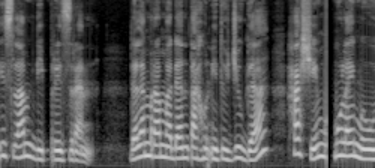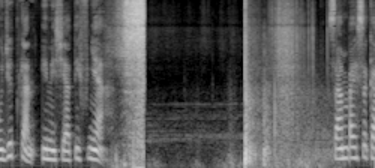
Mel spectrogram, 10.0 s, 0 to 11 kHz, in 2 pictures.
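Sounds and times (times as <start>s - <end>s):
speech: 0.0s - 6.8s, 9.5s - 10.0s
fireworks launched into the sky and bursting at sunset: 6.5s - 7.0s, 8.0s - 9.5s.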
